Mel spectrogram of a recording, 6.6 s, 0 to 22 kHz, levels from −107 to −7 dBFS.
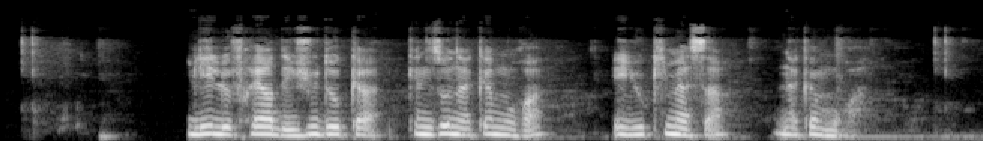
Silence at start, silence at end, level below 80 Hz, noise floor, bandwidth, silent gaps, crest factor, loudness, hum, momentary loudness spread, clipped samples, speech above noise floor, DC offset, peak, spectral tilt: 0.65 s; 0.8 s; -72 dBFS; -67 dBFS; 10 kHz; none; 20 dB; -22 LUFS; none; 12 LU; under 0.1%; 45 dB; under 0.1%; -4 dBFS; -4 dB/octave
